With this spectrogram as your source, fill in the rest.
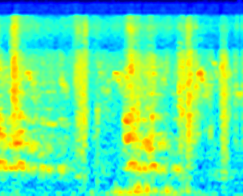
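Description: Turkey hens off their brooding nest give short gobbling, clucking calls in a few bursts over two seconds, close by and moderately loud with no talk.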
